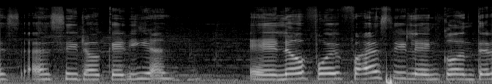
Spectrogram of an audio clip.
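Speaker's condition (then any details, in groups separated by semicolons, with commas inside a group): Cerebral palsy; respiratory arrest at birth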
